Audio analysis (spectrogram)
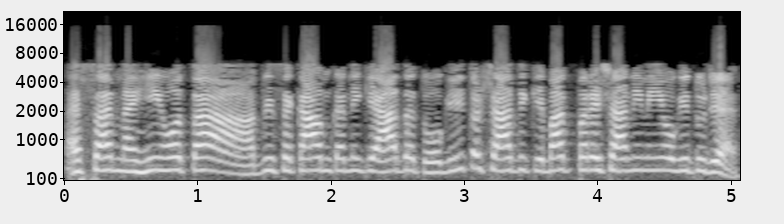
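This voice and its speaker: A woman voicing a scolding middle-aged mother in an animated family drama, stern and lecturing. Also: high voice, moderate pace.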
